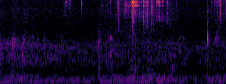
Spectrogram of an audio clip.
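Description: Faint metal jingling of a dog's collar tags and leash clip as the dog moves, with a few small clinks a little past the middle.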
